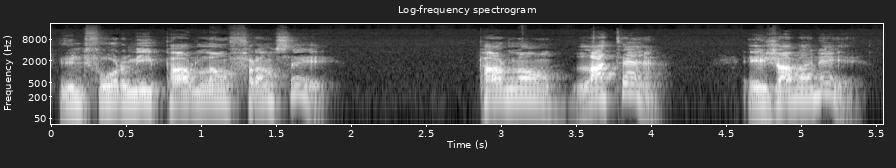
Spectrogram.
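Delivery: slow, high, emphatic verse; poem recitation. Acted. Teacher reciting a poem about an ant's languages, emphatic poem reading. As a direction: draw out each line, pausing between.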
